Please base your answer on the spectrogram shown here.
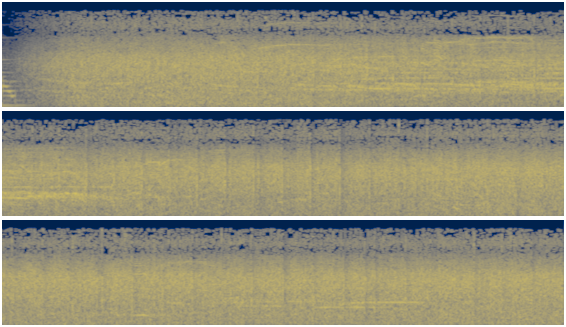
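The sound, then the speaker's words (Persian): Sustained, loud applause from an audience waiting for President Trump's speech, a dense, steady wash of clapping that holds at an even level for the whole stretch. “در میان تشویق حضار پرزیدنت ترامپ تا لحظات دیگر سخنرانی خودشون رو آغاز خواهند کرد”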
